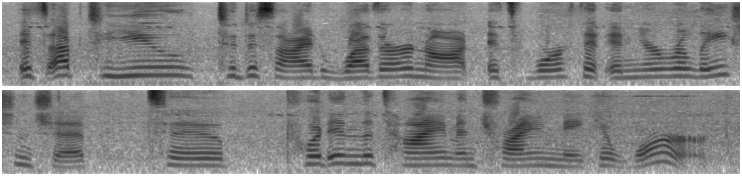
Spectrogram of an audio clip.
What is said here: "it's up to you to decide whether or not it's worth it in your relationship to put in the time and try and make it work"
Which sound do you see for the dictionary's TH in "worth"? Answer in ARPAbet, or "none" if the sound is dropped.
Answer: TH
